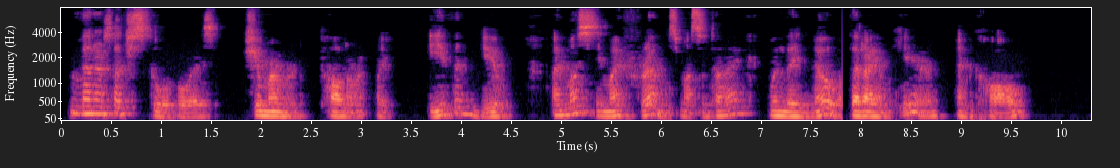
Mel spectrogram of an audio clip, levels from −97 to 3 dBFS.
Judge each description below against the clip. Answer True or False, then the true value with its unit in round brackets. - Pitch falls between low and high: False (120 Hz)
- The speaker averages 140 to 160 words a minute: True (145 wpm)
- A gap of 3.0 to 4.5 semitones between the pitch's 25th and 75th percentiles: False (5.1 semitones)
